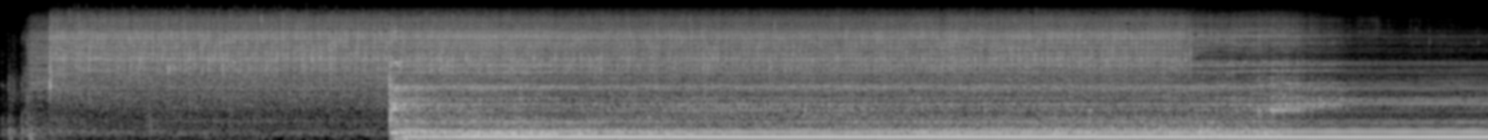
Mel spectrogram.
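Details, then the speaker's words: Newly installed replacement garbage disposal (the old one had rusted out and leaked), tested with water running: a steady, even low motor hum with no grinding or rattle. It runs normally after installation. "Now let's turn it on, make sure it works good."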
